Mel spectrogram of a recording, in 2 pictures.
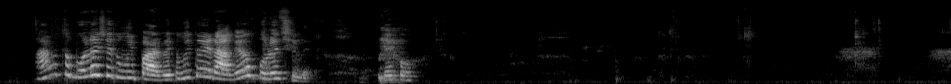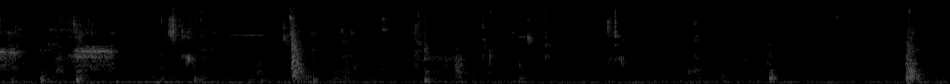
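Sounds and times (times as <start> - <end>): chewing and mouth smacks: 4.2 - 19.0.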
